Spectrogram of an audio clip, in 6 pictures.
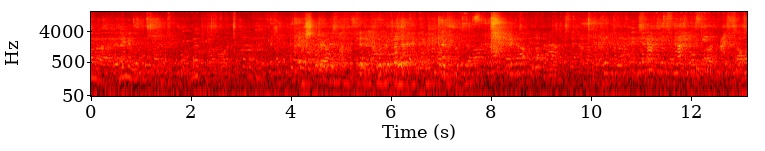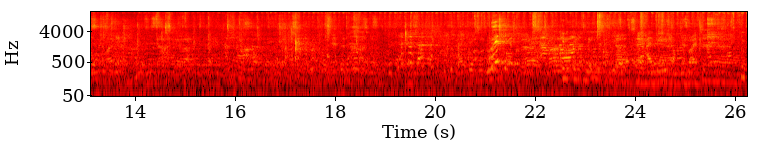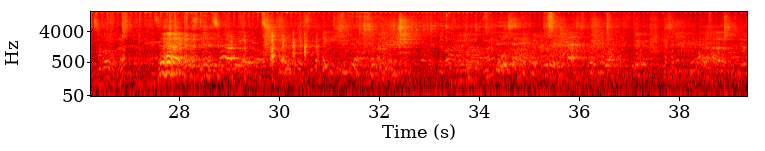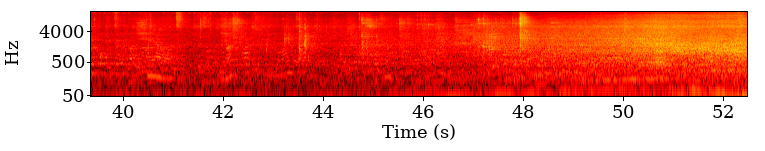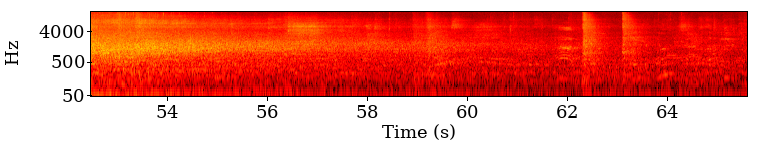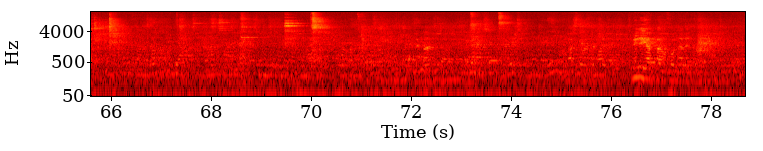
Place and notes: Stereorecording from a lower balcony during the night, light traffic, people are talking on the terracce of a resturant below.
